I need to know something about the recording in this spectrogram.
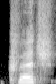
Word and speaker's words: kvetch: and by the way yiddish is one of the few languages that uses three uh consonants together a lot so kvetch where the cha isn't much of a that's really just two sounds together schlep is when we're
